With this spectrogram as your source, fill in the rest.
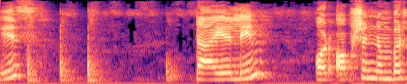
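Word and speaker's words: ptyalin: ठीक है, टायलिन का स्पेलिंग आप लोग ध्यान दीजिए, पी होता है उसमें और पी साइलेंट होता है।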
